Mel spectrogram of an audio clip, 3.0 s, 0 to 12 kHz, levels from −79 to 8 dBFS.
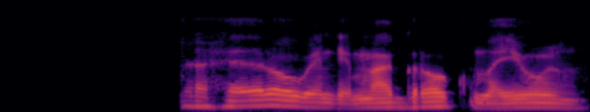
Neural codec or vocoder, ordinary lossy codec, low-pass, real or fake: codec, 16 kHz, 2 kbps, X-Codec, HuBERT features, trained on general audio; MP3, 64 kbps; 7.2 kHz; fake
